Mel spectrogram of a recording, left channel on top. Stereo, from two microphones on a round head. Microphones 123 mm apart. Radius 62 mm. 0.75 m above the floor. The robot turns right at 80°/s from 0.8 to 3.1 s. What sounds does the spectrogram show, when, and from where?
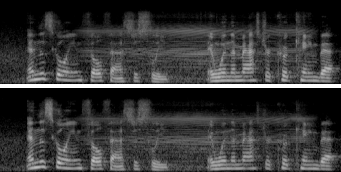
0.3 s a man speaking: 55° right, 0.5 m; by 3.3 s 130° left, 0.5 m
